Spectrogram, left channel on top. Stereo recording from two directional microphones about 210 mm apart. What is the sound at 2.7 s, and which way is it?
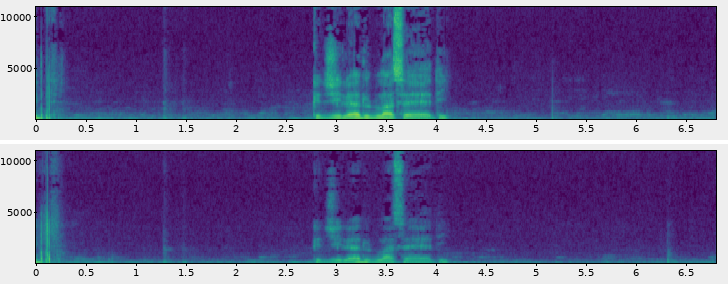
Speech, 55° left (ahead or behind).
